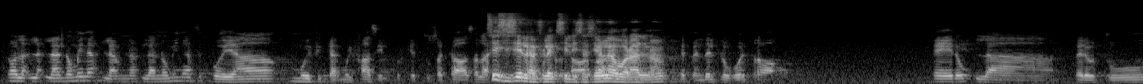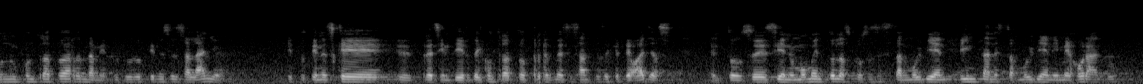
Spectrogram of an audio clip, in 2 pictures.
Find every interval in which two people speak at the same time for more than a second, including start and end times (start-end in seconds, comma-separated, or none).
4.9-6.3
